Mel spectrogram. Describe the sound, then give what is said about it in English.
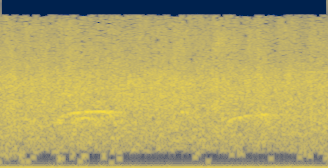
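An audience claps steadily after a reading, a dense, even wash of many hands at a fairly loud, constant level with no voices standing out. “Not to suck up to you guys, but that's the nicest applause I've ever received.”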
